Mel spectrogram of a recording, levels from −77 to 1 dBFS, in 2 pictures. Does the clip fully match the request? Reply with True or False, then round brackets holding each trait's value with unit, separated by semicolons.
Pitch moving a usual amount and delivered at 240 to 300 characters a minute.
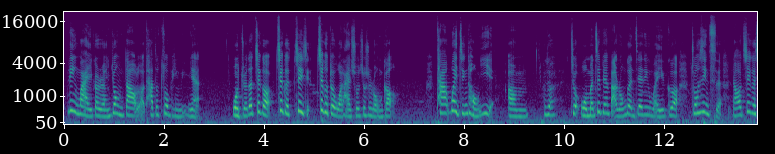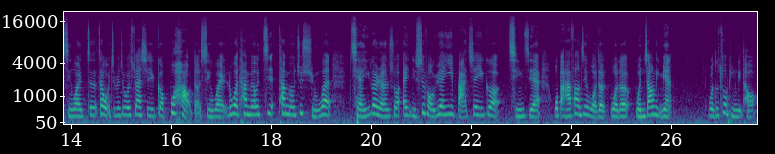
True (4.6 semitones; 275 characters per minute)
